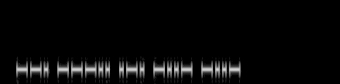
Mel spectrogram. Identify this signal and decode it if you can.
Morse code, heard as a keyed tone, about 34 wpm, 700 Hz. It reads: G8RXX
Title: DXCC-100 Call Signs - 5 Characters - Repeated 2x - 35wpm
